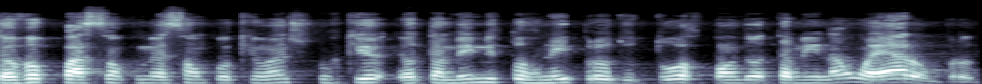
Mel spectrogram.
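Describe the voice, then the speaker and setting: A man speaks at a fairly quick pace with hardly any pauses, his fairly high pitch held in a monotone, flat intonation, and the sound is dry and close with no echo. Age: 40s. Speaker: cultural manager and curator. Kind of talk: interview.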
